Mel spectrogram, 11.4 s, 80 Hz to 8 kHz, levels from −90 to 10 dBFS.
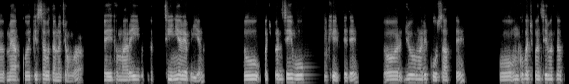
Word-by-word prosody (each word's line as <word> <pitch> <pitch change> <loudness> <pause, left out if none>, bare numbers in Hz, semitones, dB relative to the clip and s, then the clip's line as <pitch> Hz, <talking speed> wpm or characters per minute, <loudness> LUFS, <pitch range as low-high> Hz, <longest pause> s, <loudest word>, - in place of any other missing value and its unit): मैं 120 +1 +2
आपको 120 +1 -1
एक 120 - -3
किस्सा 130 +1 0
बताना 115 -4 0
चाहूँगा, 95 -2 -5 0.5
एक 115 0 +2
हमारे 115 0 +2
ही 125 0 +3
मतलब 120 0 -14 0.3
सीनियर 130 +1 +4
है 125 - +7
भईया, 105 -3 -2 0.9
तो 125 0 +6 0.2
बचपन 130 +1 -1
से 140 - +5
ही 140 - +6
वो 130 -1 +3 0.6
खेलते - - +1
थे - - 0 0.7
और 125 0 +2
जो 135 +1 +2
हमारे 130 +1 0
कोच 110 -1 -1
साब 115 0 0
थे, - - 0 0.6
वो 115 +1 -2
उनको 125 +3 0
बचपन 130 -1 +1
से 130 - +4
मतलब 130 0 -1
125 Hz, 165 wpm, -22 LUFS, 115-130 Hz, 0.9 s, है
